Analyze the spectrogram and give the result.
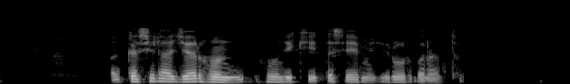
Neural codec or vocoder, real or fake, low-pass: none; real; 5.4 kHz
